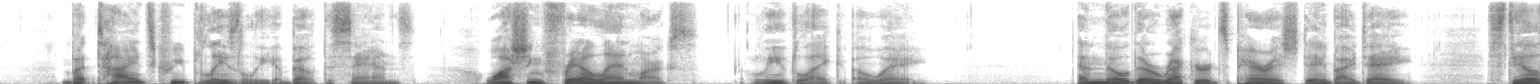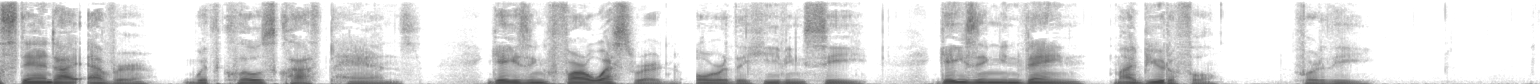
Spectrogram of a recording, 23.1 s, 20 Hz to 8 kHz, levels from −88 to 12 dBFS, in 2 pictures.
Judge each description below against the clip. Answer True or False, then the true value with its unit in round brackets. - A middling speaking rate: False (110 wpm)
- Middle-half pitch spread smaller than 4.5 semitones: False (4.8 semitones)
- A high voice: False (95 Hz)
